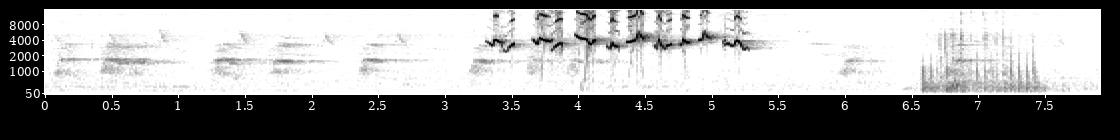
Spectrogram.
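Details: Ultramarine grosbeak of the fibre song type gives a rapid burst of looping whistled notes midway, preceded by soft repeated lower chirps and followed by a short burst of rustling noise.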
